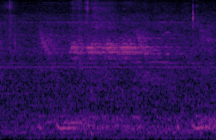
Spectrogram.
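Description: Pigeons coo softly in short, low warbling calls against a steady background hum, one coo early and another near the end.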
